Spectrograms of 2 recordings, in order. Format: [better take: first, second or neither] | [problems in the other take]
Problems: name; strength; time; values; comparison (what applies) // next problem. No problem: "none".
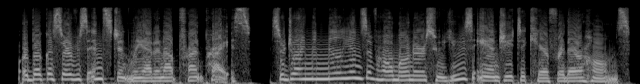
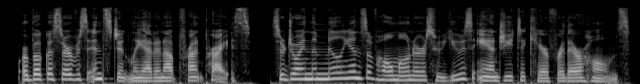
second | distortion; heavy; 6 dB below the speech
